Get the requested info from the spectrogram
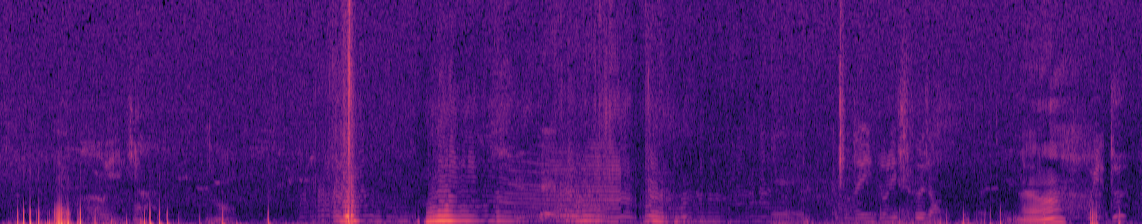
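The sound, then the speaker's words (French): Bees buzz in a wavering drone that rises and falls in pitch, after a burst of sharp clicks and knocks at the start, with faint voices. “Et alors, est-ce que tu peux me refaire écouter les Oh abeilles?”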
